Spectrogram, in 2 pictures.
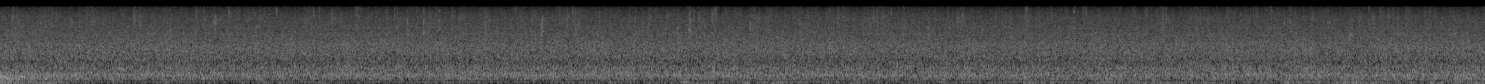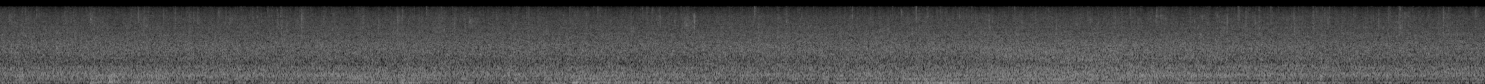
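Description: Heavy thunderstorm rain falling steadily, an even hiss.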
